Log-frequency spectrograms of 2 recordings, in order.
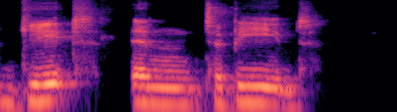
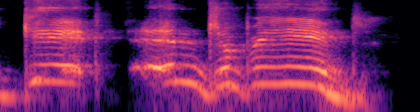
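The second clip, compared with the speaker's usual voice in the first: big, very high storybook voice. Reading a story aloud, the narrator voices George's line in a big voice. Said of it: "George said in a big voice".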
